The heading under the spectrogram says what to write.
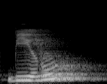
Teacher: دونوں ہونٹ گول کر کے ضمہ سے ادا کریں گے اور را کو پر بھی پڑھیں گے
